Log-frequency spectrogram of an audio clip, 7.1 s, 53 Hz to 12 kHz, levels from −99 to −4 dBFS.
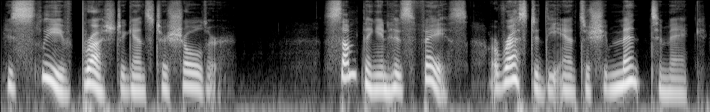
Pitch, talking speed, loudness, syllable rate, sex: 180 Hz, 145 wpm, -20 LUFS, 4.4 syllables/s, female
